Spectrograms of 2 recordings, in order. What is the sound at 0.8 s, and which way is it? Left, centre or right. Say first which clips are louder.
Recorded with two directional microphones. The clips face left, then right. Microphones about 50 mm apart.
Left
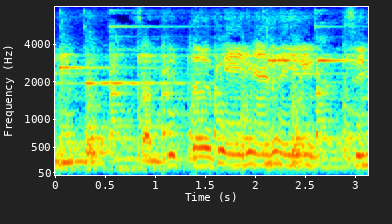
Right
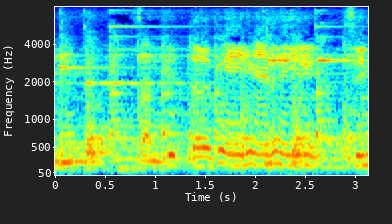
Music: even; left.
